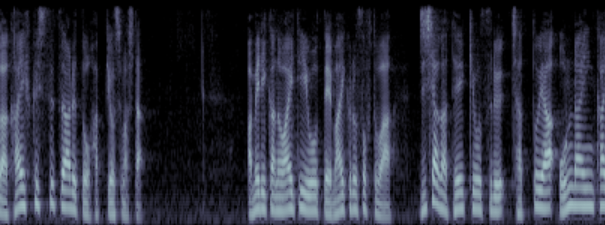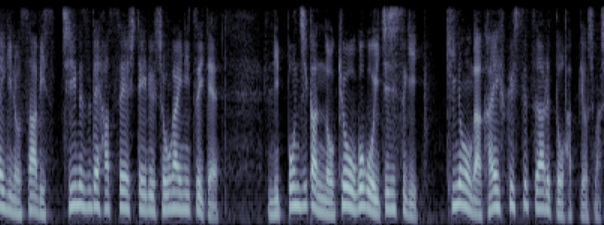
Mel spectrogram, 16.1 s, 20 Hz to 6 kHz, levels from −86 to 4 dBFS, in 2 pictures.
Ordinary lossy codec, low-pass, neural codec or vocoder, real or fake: none; 5.4 kHz; none; real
